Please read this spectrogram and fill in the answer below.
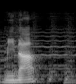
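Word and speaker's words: みんな: Uh Mina uh should be accent on the last syllable. Uh it means everyone, everybody. Uh technically the uh original form is Mina which is actually still used.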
